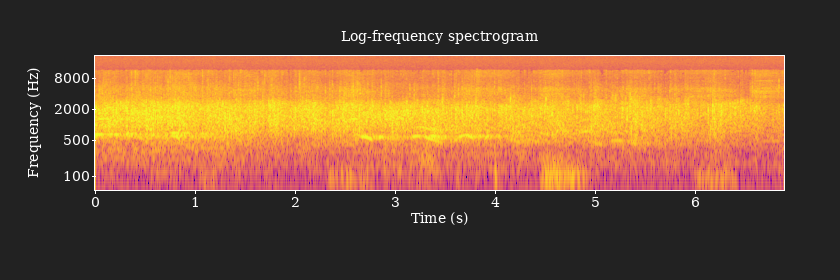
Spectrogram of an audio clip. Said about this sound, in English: Somebody clap their hands and give God some praise.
